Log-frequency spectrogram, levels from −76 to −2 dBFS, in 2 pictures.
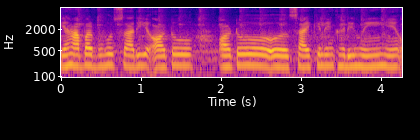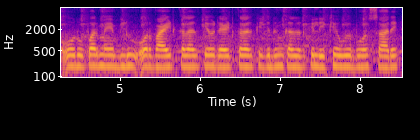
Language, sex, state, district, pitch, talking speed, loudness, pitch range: Hindi, female, Bihar, Samastipur, 190 Hz, 210 wpm, -19 LUFS, 185-195 Hz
